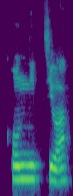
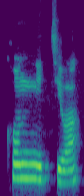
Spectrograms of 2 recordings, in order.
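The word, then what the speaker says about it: こんにちは: of day right now it's afternoon you'd say konichiwa so I'm gonna announce it again just so you guys can hear it konichiwa and that is again how to say hi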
